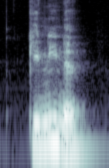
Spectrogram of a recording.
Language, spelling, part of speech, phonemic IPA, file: Dutch, kinine, noun, /kiˈninə/, Nl-kinine.ogg
- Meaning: quinine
